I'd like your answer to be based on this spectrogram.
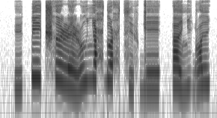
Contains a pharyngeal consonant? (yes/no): yes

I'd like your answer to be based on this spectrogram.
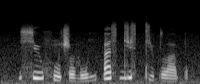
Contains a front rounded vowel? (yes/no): yes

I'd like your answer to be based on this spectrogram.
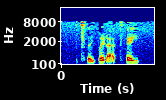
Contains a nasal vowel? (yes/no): no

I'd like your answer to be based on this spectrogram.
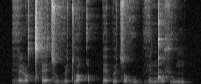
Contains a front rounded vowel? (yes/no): yes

